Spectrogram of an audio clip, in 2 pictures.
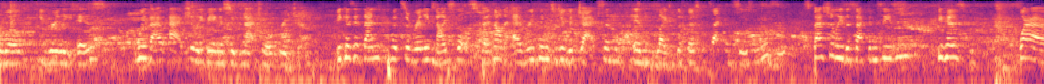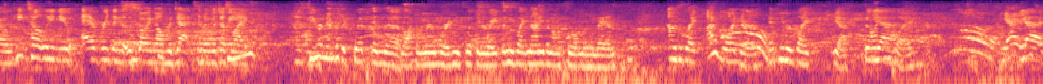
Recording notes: Live from Indy PopCon 2014.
